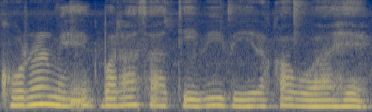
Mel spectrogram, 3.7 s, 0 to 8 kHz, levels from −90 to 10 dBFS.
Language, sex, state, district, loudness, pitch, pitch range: Hindi, female, Arunachal Pradesh, Lower Dibang Valley, -14 LUFS, 185 Hz, 170-195 Hz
